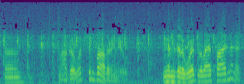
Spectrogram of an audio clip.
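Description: Smooth, evasive gentleman: lively pitch, light protesting tone, hissy vintage broadcast. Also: a little fast. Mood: reassuring. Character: suave wealthy young man, teasing, evasive. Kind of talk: 1940s radio acting. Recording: noisy dull old radio broadcast.

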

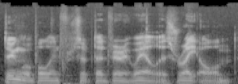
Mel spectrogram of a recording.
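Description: A man co-hosting a casual music review podcast, animated and opinionated, often restarting his sentences. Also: low-pitched, a little fast, creaky, a little hiss or hum. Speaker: podcast co-host.

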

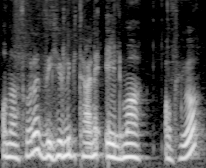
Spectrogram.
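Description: A young woman co-hosting a podcast, retelling a fairy tale in casual chat with animated storytelling and frequent laughter. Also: medium pitch, fairly quick, breathy edge. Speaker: podcast co-host.

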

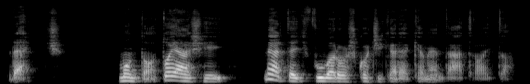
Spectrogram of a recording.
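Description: A man's voice: fairly high pitch, huge pitch swings, gravelly, a little mellow. Man reading a fairy tale. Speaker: storyteller.

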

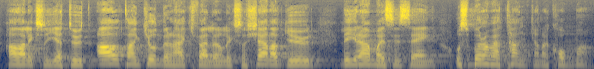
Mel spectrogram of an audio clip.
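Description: A high-voiced male preacher delivering a lively sermon in a church hall. He talks conversationally, full of fillers, and acts out his points with sudden shouts and sound effects. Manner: animated, demonstrative, conversational with many fillers.

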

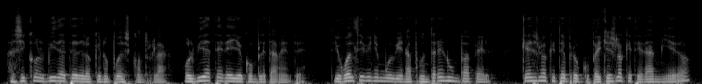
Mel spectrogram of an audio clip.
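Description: Gravelly man hosting a self-help podcast. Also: mid-range voice, fast, dark tone. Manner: addresses the listener directly with many rhetorical questions; repeats key words for emphasis. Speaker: podcast host.

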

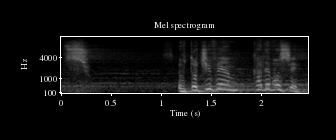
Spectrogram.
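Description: A man preaching a revival sermon, shouting impassioned altar calls in a large church. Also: extremely high pitch, lively intonation, normal speed. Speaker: pastor. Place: large church with galleries, live congregation. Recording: live church recording with long reverb and music.

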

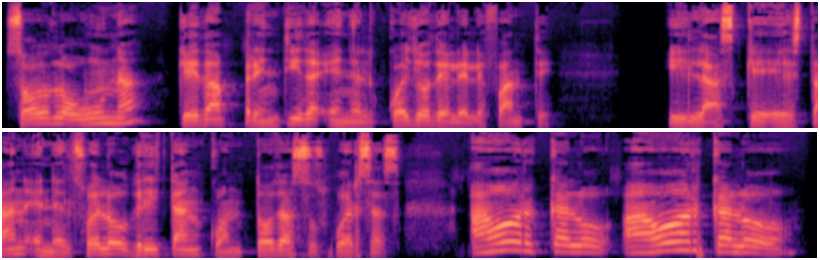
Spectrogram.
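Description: A man reading short jokes aloud as an unhurried storyteller who briefly voices the punchlines. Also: medium pitch, a little mellow. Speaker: joke reader.

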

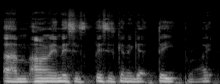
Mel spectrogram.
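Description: A man co-hosting a podcast speaks fast in a mid-range, slightly mellow voice with a completely flat delivery. He's reflective and tells stories, laughs easily, and reads quotes during casual chat into a studio mic with a pop filter.

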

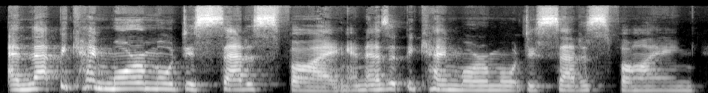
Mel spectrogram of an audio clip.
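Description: A woman's voice: medium pitch, moderate pace, fairly bright tone. A middle-aged woman author, a guest in an interview, talking reflectively and self-deprecatingly about her writing, with frequent restarts.

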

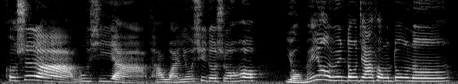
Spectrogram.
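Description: A high-voiced woman reads aloud to a toddler with big, swooping intonation. She explains things simply, in a teacherly way, and keeps asking the child questions. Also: unhurried. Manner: expressive, questioning, teacherly way of talking to a small child. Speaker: parent reading a picture book with a child.

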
